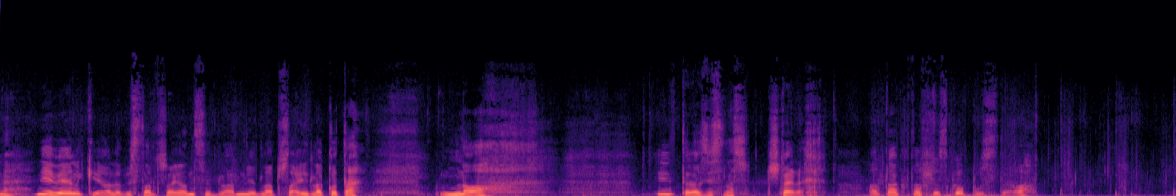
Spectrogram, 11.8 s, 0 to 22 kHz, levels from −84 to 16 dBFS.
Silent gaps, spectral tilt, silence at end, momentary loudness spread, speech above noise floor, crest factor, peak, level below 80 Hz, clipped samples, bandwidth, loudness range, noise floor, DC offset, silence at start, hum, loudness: none; -6.5 dB/octave; 0.4 s; 18 LU; 29 dB; 16 dB; -4 dBFS; -42 dBFS; under 0.1%; 14 kHz; 6 LU; -48 dBFS; under 0.1%; 0 s; none; -20 LUFS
